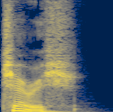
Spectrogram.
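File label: "cherish", British English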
